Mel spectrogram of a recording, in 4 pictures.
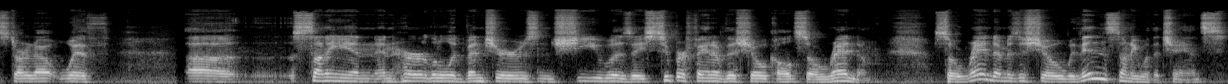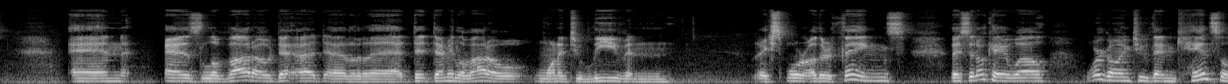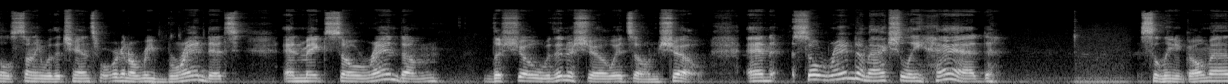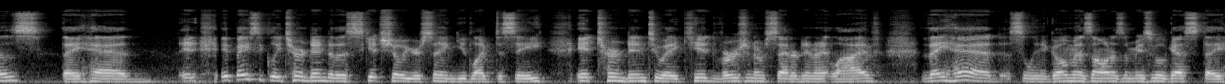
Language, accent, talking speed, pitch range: English, American, 145 wpm, 130-155 Hz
